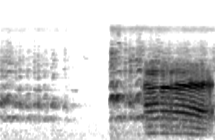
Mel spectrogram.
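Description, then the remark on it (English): A turkey gobbles in two bursts on Thanksgiving weekend, a shorter call followed by a brief pause and then a louder, rapid rattling gobble. “Get the bird. Calm the bird down.”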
